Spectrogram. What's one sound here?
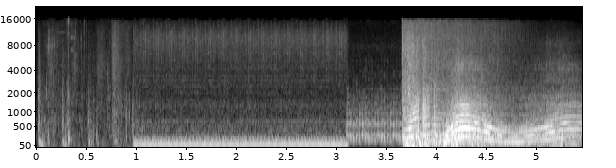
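A car engine idles steadily, then revs up and down.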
